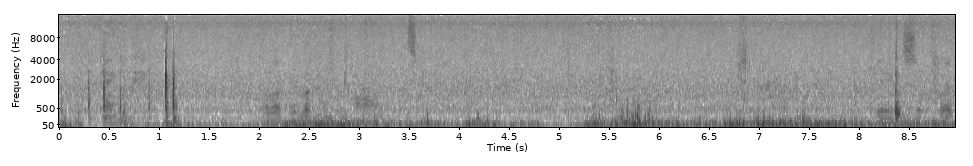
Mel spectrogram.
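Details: Honey bees during an April 27 hive inspection, second of the 2018 season, in a bee yard in the foothills near Cochrane, filmed with a 360 camera. A steady low hum runs throughout, broken by sharp knocks and clunks of frames being handled.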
